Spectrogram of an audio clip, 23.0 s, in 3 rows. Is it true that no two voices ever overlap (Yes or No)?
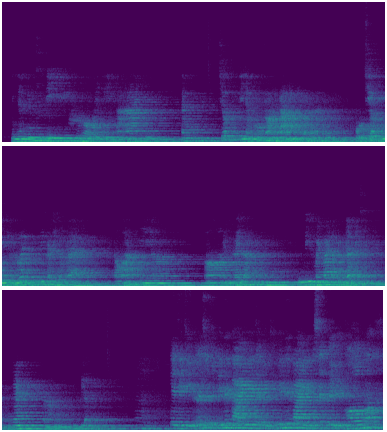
Yes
